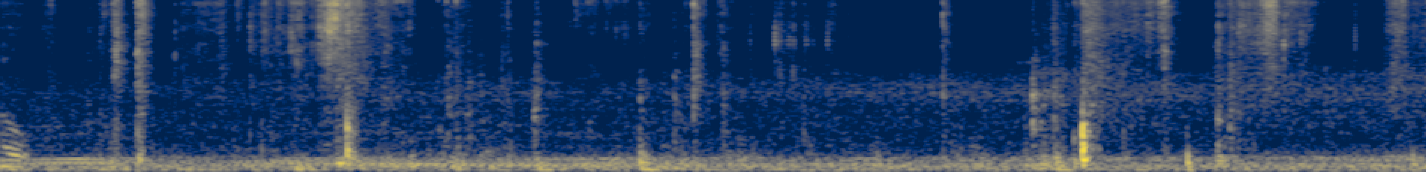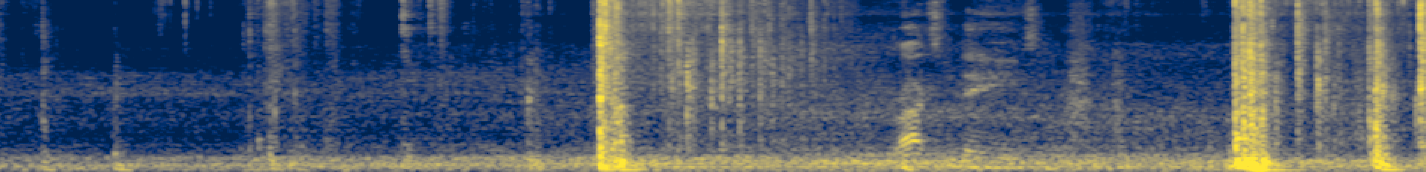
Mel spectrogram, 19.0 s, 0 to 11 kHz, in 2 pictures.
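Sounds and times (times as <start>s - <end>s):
loud clatter of rocks: 13.5s - 15.2s, 17.7s - 19.0s
gravel trickling and clicking: 13.5s - 15.3s, 17.8s - 19.0s.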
